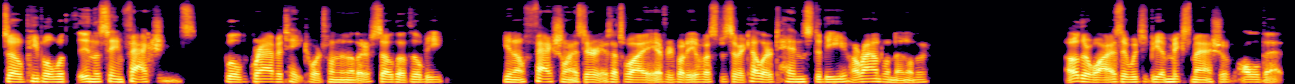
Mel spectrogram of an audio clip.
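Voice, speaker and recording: A man's voice: fairly low pitch, level tone, fast, sharp tone, no room sound. A man co-hosting a reaction show, talking casually and analytically through an anime episode in an explanatory way.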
